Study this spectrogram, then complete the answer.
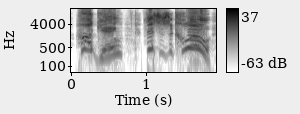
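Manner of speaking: high, loud, eager gang leader; Fred. Retold or imitated. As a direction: announce it like a cartoon hero. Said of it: "Fred's like".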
